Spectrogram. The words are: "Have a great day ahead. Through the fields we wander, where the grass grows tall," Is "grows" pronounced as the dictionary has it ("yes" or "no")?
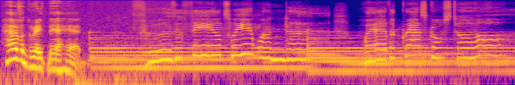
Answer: no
